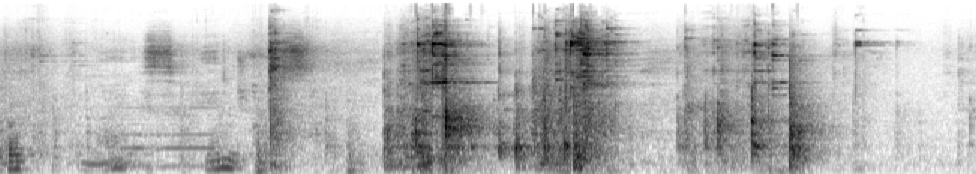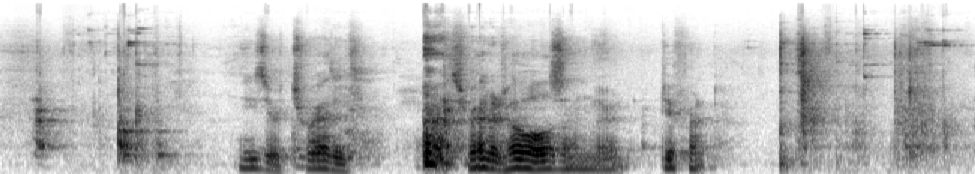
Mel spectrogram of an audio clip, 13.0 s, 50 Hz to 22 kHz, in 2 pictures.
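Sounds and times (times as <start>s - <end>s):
metal hardware clinking and scraping: 2.6s - 5.9s.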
